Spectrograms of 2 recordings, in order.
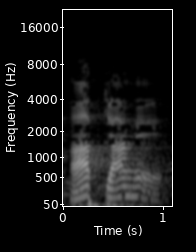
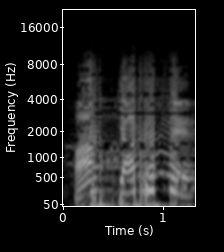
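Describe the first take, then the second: First: Said in the usual way. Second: آپ کیا ہیں؟ declaimed slow, higher and louder; stately nazm recitation. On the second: Acted. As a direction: lift آپ کیا ہیں؟ slowly into grand verse. (شاہانہ انداز میں آہستہ بلند آواز) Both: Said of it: "repeated take declaimed".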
